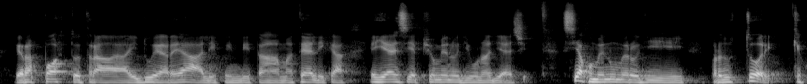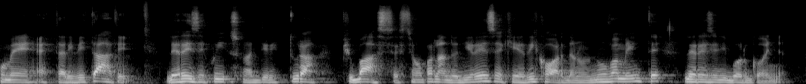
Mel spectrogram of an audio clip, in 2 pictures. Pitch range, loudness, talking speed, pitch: 95-115 Hz, -22 LUFS, 170 wpm, 105 Hz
